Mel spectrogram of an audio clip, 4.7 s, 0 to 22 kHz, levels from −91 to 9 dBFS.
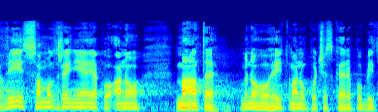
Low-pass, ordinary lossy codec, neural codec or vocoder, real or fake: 14.4 kHz; MP3, 48 kbps; vocoder, 44.1 kHz, 128 mel bands every 256 samples, BigVGAN v2; fake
